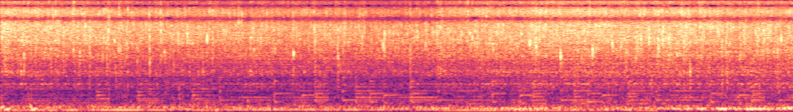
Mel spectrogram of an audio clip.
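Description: Two onions hit hot oil with cumin seeds in a pan for palak paneer, a loud, dense, continuous sizzle with occasional scraping of a spoon, no voices.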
